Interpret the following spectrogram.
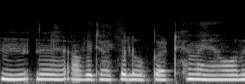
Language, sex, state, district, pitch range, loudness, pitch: Hindi, female, Delhi, New Delhi, 220-235 Hz, -12 LUFS, 225 Hz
